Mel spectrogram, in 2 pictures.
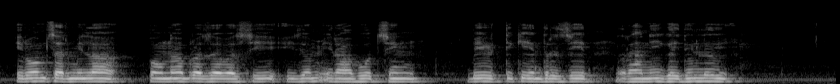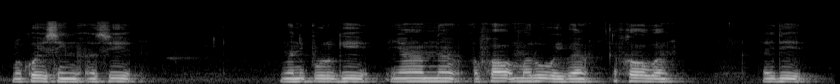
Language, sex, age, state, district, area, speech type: Manipuri, male, 45-60, Manipur, Tengnoupal, urban, spontaneous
